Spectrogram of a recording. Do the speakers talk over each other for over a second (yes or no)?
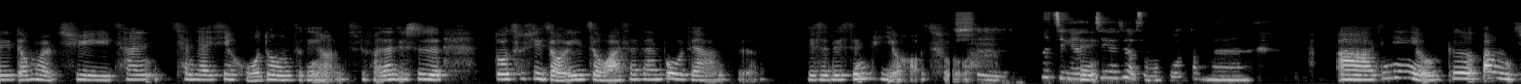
no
